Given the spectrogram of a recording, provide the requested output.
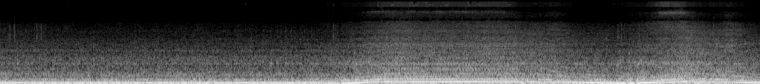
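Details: Porsche 914, newly built 2056 cc engine, dual throttle body MegaSquirt EFI, performance cam, enlarged valves, Tangerine Racing exhaust, 123Ignition, road test in basic tune: deep note climbing, dropping at shift, pulling again, no stumble; normal acceleration.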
